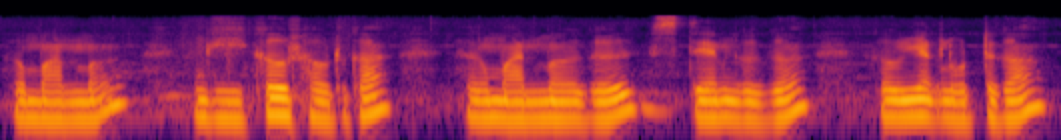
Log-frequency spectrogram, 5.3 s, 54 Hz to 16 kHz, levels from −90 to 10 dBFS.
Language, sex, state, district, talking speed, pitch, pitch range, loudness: Wancho, male, Arunachal Pradesh, Longding, 115 wpm, 135 Hz, 130-150 Hz, -17 LUFS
